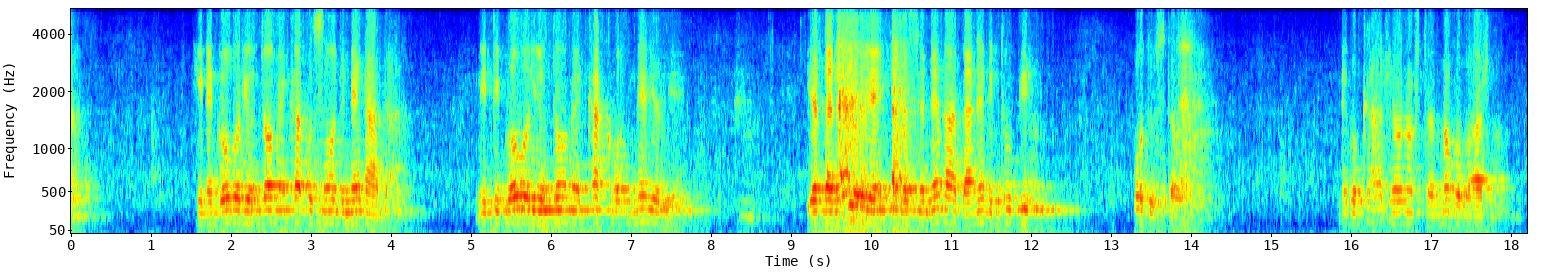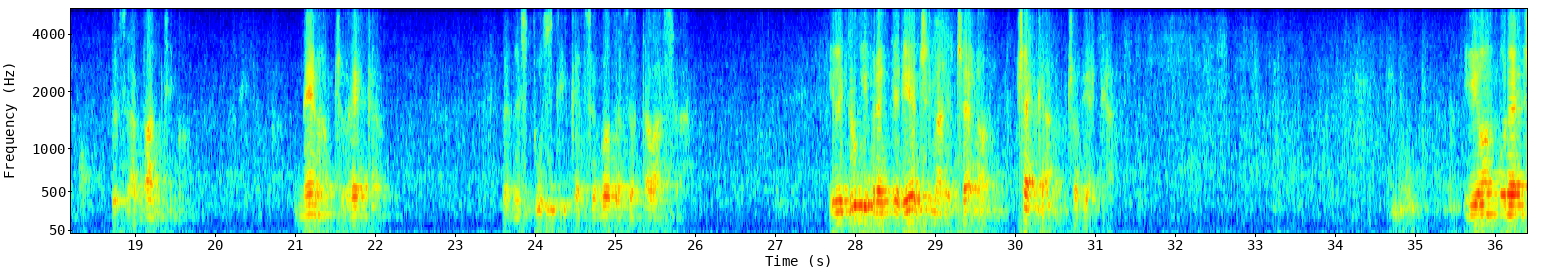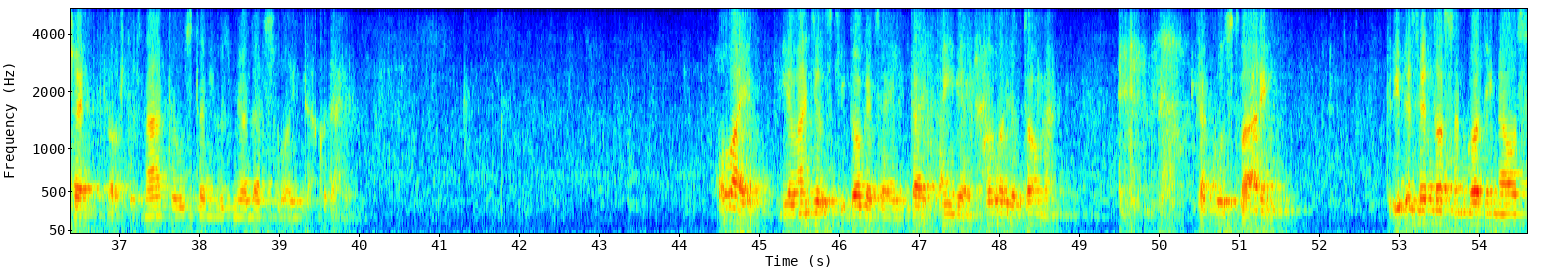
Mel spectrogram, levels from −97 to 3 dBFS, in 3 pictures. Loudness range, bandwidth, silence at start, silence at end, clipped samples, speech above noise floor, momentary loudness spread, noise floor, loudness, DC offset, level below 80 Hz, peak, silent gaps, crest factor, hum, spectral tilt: 13 LU; 5.4 kHz; 0 s; 0 s; under 0.1%; 34 dB; 18 LU; -55 dBFS; -21 LUFS; under 0.1%; -52 dBFS; 0 dBFS; none; 22 dB; none; -6.5 dB/octave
